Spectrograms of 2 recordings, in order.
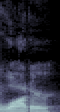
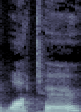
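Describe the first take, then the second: First: The middle t is a soft, d-like flap. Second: The middle t is a crisp, hard t. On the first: This is the easier form the speaker's group uses. "we say water. And it's like a much easier for to roll off the tongue" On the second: This is the form the speaker's group does not use. "we don't say water"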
